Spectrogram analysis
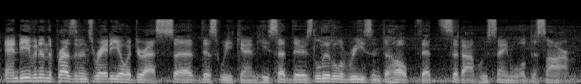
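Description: A male news correspondent reporting live by satellite phone from outdoors, speaking haltingly with many fillers and repeated words. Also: lowish voice, noisy background. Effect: satellite phone line. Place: outdoors on an air base tarmac.

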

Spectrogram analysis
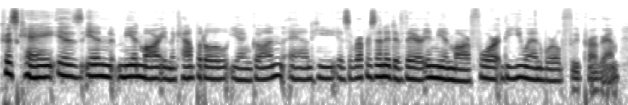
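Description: American woman, radio news interviewer, lower register, close dry sound. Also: flat delivery, normal speed, hardly any pauses, a little mellow, no room sound. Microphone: close studio microphone.

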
